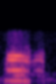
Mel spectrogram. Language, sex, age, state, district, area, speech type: Marathi, female, 45-60, Maharashtra, Thane, rural, conversation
